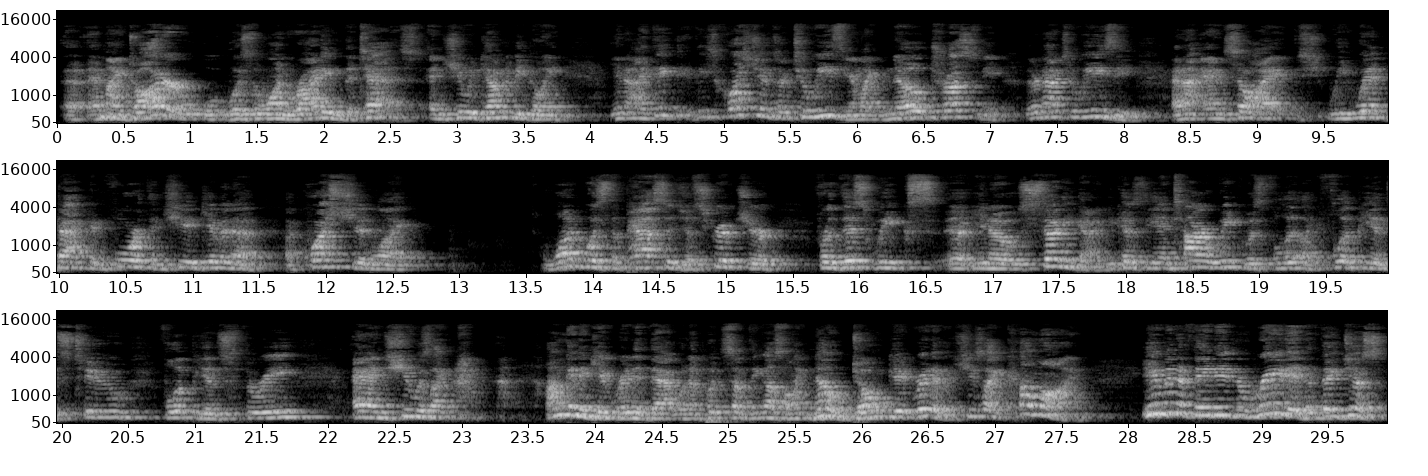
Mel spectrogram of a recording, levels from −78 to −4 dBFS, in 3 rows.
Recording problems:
off-mic speech; far
room echo; noticeable; dies away in 0.5 s

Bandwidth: 13.5 kHz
